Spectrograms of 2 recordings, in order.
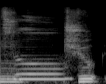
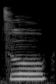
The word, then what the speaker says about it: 租: 房租. 주라고 하네요. 네, 租. 근데 房租. 네, 쭈쭈바 할 때 쭈랑 비슷해요.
